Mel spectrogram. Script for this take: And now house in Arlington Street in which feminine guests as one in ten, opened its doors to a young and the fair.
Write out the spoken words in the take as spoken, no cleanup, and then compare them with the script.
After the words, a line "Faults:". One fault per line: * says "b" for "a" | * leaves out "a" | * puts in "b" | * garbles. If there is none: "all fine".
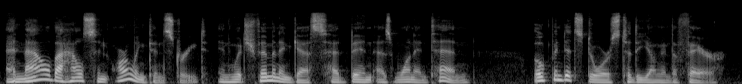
And now the house in Arlington Street in which feminine guests had been as one in ten, opened its doors to the young and the fair.
Faults:
* puts in "the"
* puts in "had been"
* says "the" for "a"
